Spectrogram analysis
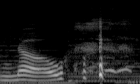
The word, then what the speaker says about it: Noh: So a third of my research is in a very old form of Japanese theater called Noh. N-O-H is how it's spelled. Okay.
